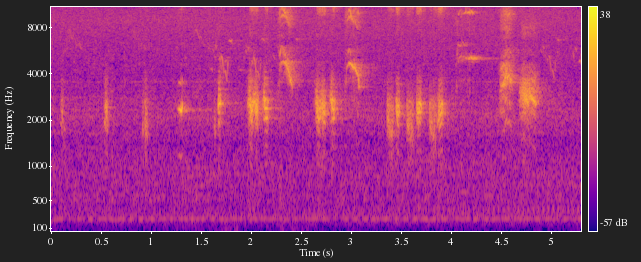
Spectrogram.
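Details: Clamorous reed warbler at Bhigwan in December 2023. It gives a lively sequence of grating chirps and squeaky notes in uneven groups, with a faint steady hum in the background.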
